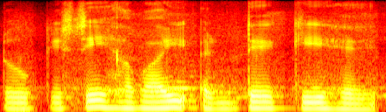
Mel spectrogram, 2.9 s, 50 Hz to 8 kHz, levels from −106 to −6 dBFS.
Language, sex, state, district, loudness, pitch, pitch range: Hindi, male, Uttar Pradesh, Lucknow, -17 LUFS, 115 Hz, 115-125 Hz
